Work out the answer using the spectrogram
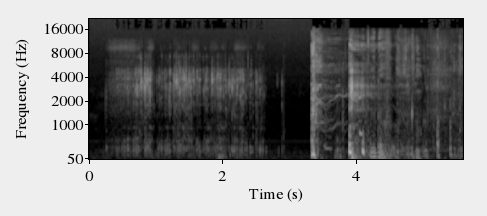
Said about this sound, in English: Sorry. That was loud fucking sipping.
